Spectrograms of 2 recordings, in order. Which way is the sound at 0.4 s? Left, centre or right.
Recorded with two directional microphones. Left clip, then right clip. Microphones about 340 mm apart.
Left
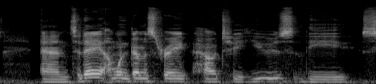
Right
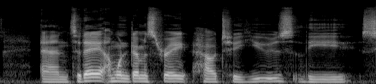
Centre.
